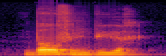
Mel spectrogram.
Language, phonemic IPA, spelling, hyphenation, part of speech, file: Dutch, /ˈboː.və(n)ˌbyːr/, bovenbuur, bo‧ven‧buur, noun, Nl-bovenbuur.ogg
- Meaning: upstairs neighbour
